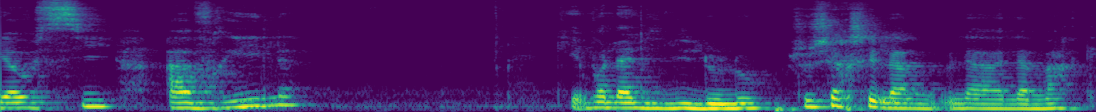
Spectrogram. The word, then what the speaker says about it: Lily Lolo: Je crois c'est Olili, comment est-ce qu'on prononce ? Oili. Oh Lili, c'est pas au Lili, c'est Lili Lolo.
